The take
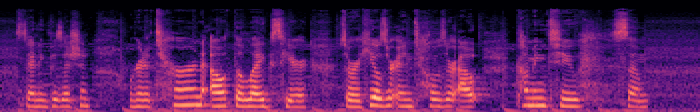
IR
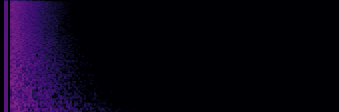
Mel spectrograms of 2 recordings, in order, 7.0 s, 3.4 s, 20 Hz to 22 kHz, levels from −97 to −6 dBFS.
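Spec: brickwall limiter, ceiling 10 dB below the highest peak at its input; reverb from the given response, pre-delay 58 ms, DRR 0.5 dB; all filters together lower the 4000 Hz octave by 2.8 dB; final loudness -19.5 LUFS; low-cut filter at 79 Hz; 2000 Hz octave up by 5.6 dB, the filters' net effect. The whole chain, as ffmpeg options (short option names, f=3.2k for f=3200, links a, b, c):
-filter_complex "[0:a]highpass=79,equalizer=f=2k:t=o:g=8.5,equalizer=f=4k:t=o:g=-7.5,alimiter=limit=-20dB:level=0:latency=1,asplit=2[a][b];[1:a]atrim=start_sample=2205,adelay=58[c];[b][c]afir=irnorm=-1:irlink=0,volume=1.5dB[d];[a][d]amix=inputs=2:normalize=0,volume=9dB"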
